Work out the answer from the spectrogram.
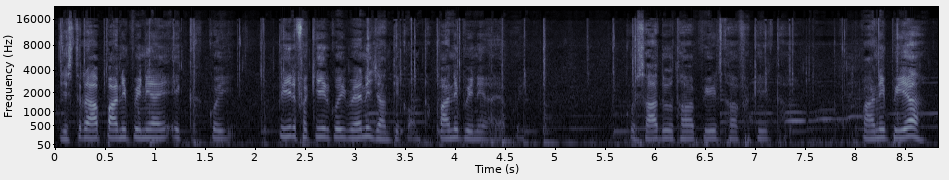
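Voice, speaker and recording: A man's voice: high voice, flat delivery, normal speed, a little mellow, soft background music. A man preaching a devotional sermon, telling a story and calling out refrains for the congregation to answer. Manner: calls out refrains for congregation response.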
